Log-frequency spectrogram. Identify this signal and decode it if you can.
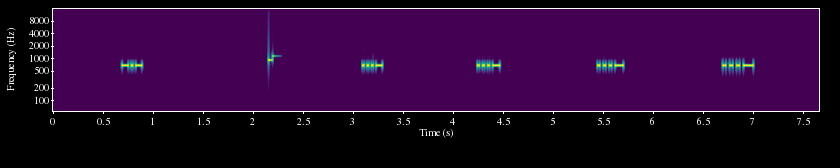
Morse code, heard as a keyed tone, about 48 wpm, spaced as for 9 wpm, 700 Hz. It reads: K VVVV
